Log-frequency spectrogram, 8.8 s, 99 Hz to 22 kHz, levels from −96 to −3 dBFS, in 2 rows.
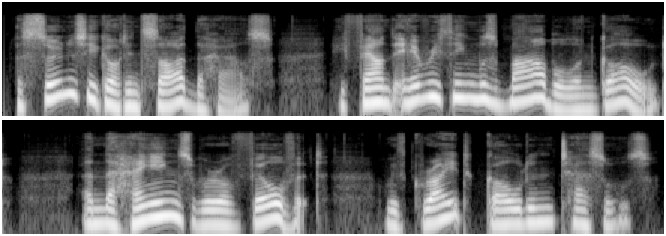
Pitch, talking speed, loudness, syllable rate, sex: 175 Hz, 170 wpm, -17 LUFS, 5.0 syllables/s, male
